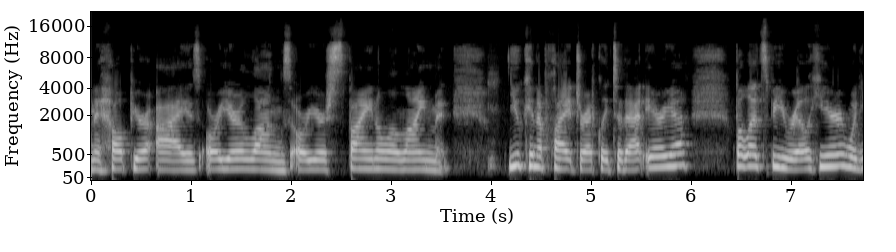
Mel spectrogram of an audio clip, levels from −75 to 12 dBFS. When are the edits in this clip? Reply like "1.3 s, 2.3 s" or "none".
none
